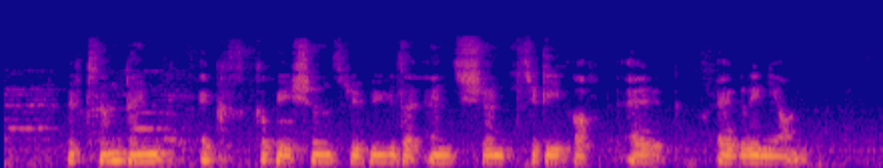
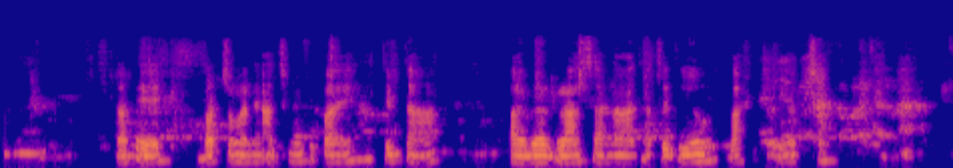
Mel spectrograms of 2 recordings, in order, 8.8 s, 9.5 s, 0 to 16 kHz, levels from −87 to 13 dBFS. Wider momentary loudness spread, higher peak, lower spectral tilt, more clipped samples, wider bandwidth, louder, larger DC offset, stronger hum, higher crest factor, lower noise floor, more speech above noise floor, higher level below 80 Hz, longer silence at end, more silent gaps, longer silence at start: about the same, 16 LU vs 14 LU; second, -10 dBFS vs -6 dBFS; first, -8.5 dB/octave vs -6.5 dB/octave; neither; second, 6.8 kHz vs 7.8 kHz; first, -24 LUFS vs -29 LUFS; neither; neither; second, 14 dB vs 22 dB; second, -55 dBFS vs -63 dBFS; about the same, 33 dB vs 35 dB; first, -52 dBFS vs -66 dBFS; first, 0.75 s vs 0.25 s; neither; about the same, 0.1 s vs 0.05 s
